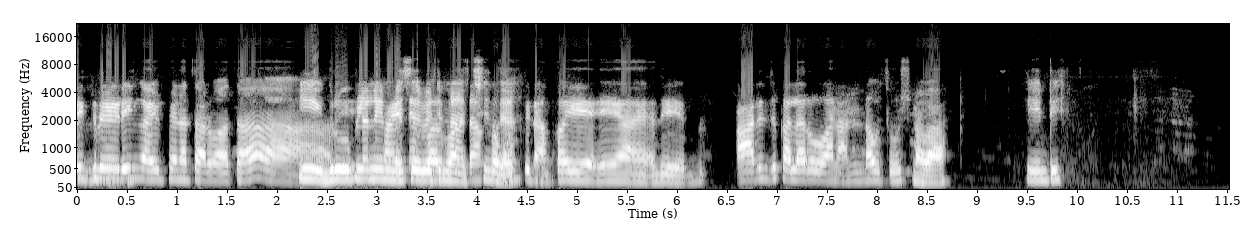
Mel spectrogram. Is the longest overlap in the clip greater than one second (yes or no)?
yes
